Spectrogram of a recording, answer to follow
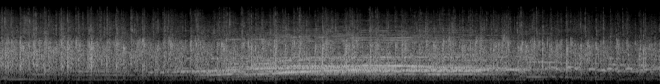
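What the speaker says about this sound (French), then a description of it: "Applaudissements pour vous-même." A French TV talk-show studio audience applauds, a dense, sustained clatter of many hands that swells in the middle and tapers slightly toward the end, with no talk heard over it.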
